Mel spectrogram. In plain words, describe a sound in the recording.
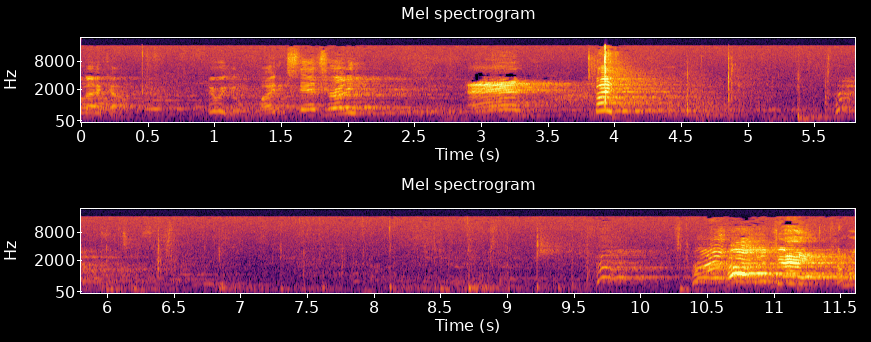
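Young martial artists shout sharply as they spar in a large echoing hall.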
